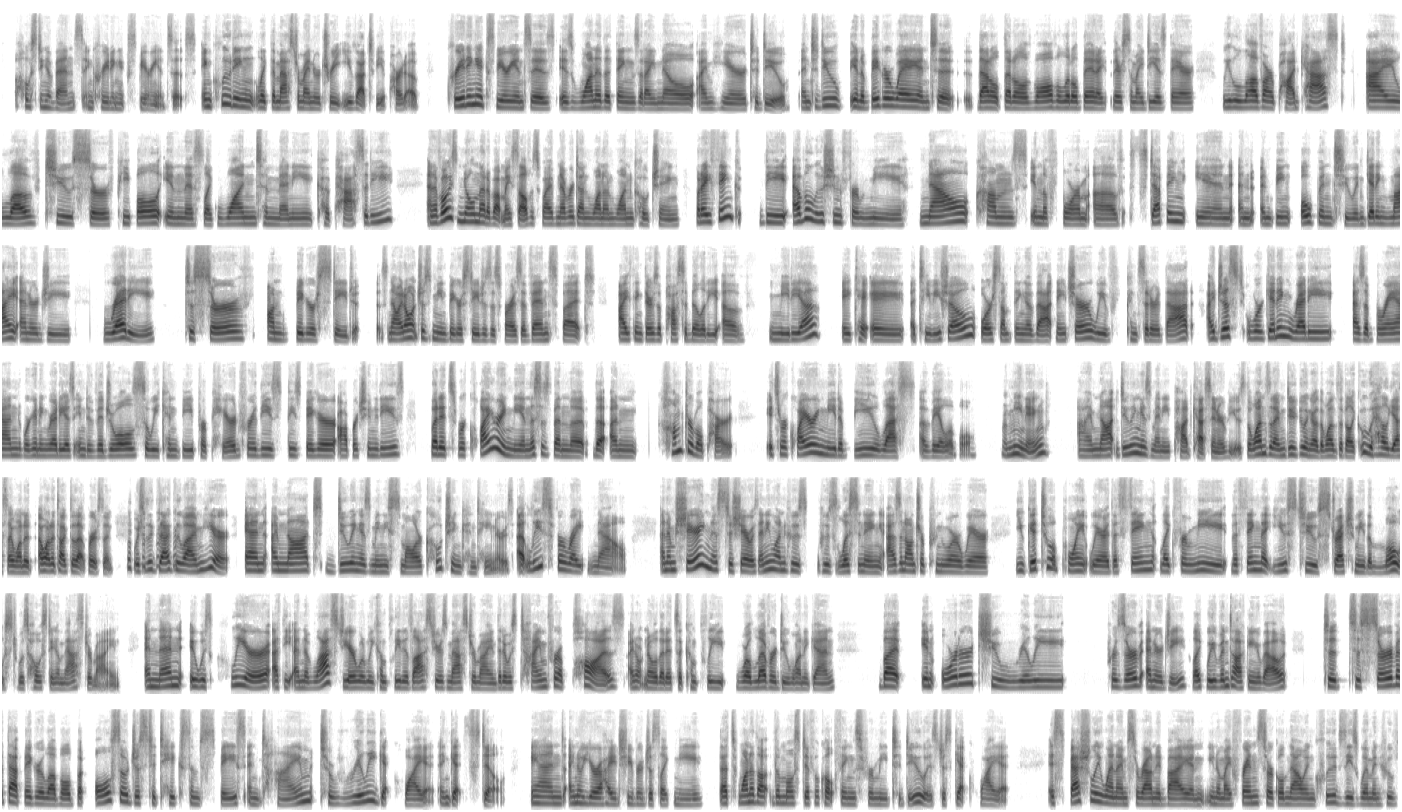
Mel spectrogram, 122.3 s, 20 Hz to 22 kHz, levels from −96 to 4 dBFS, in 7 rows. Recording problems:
thin; somewhat; fading below 400 Hz

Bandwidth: 14.5 kHz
